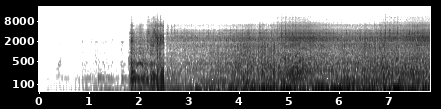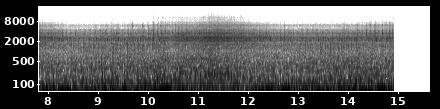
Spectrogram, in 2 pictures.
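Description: VW Beetle engine starting: faint at first, it catches about two seconds in with a short loud burst, then runs steadily and loudly. The sound cuts off abruptly near the end.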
